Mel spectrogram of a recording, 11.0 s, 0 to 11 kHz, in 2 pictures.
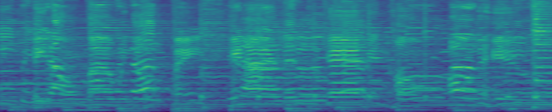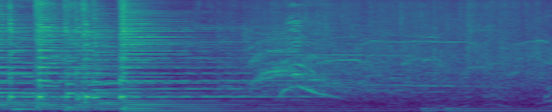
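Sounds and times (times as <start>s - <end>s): audience applauding: 7.6s - 11.0s
person cheering in crowd: 7.8s - 11.0s.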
